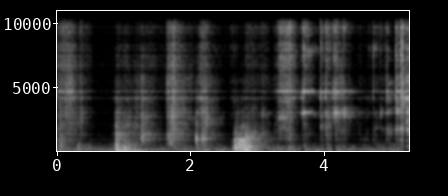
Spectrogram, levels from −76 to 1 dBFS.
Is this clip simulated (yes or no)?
yes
